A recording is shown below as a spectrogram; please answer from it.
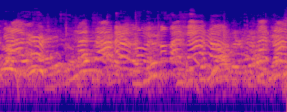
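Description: A room full of kindergarten children talking and calling out over one another in high voices, with no single speaker standing out.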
